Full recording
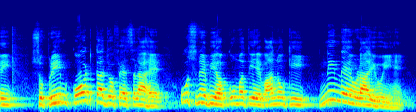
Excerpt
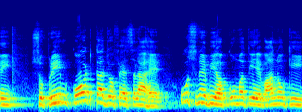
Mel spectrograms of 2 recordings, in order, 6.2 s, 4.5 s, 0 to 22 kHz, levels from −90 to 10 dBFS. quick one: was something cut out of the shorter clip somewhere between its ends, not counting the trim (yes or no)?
no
